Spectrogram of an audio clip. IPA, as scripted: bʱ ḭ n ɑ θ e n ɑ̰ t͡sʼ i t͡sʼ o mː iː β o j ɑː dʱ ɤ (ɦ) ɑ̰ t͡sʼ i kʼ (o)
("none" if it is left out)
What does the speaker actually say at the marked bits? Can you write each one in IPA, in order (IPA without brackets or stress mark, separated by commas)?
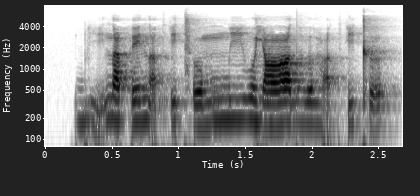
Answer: ɦ, ɤ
